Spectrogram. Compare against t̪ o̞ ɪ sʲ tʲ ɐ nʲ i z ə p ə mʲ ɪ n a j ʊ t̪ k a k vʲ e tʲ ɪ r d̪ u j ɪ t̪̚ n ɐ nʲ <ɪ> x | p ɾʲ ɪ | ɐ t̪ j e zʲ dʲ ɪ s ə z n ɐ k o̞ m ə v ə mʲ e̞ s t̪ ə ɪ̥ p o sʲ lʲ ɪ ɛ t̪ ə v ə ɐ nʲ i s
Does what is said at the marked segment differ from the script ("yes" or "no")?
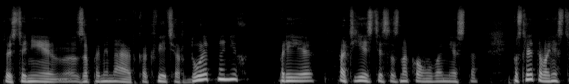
yes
